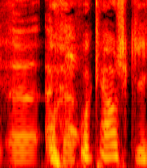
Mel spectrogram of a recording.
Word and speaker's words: Wachowski: How do you pronounce their name? Wachowski.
